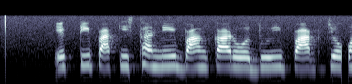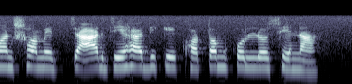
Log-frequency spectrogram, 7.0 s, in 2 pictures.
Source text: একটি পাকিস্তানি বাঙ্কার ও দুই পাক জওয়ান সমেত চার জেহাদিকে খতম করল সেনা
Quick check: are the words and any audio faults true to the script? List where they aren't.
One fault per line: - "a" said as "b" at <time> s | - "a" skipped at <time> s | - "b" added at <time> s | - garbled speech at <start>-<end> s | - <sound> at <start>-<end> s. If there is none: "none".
- dropout at 3.4-3.5 s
